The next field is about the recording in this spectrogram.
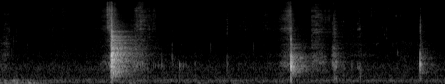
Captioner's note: knife thudding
